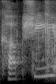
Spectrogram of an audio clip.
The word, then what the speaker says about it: Cupshe: company that I got these from is called cup Shi and it is spelled CU p sh e and what I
